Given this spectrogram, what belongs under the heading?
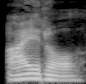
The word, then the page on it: idle: American English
